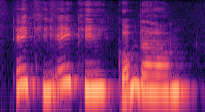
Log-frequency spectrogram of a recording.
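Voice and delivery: high, loud coaxing call; calling out to a pet. Acted. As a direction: call the little animal over to you. Lotje calls her squirrel over.

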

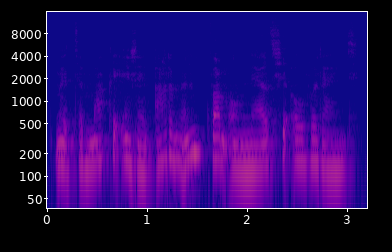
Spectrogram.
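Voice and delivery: plain reading voice

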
